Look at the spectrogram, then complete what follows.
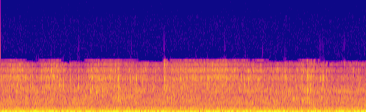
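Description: Water spurting from a burst water balloon and running onto wet concrete, over a steady low rumble.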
